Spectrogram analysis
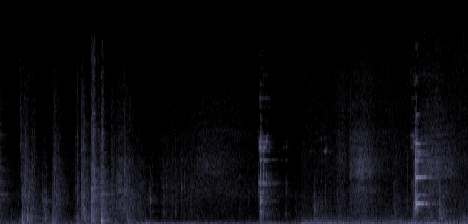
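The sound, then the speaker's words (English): A man in uniform at a table pours himself brandy from a decanter into a glass: soft knocks and shuffles, then a sharp glassy clink, a quiet trickling wash, and a final bright ringing clink, with no talking. “In uniform, with his sword at his side, he sits at a table and pulls the decanter of brandy towards him. She sits as he pours himself a drink.”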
